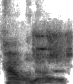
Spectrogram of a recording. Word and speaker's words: Palahniuk: I was always like, how do you pronounce his last name? Oh, he's so dark, but I love it. Yeah, it's Palinur.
